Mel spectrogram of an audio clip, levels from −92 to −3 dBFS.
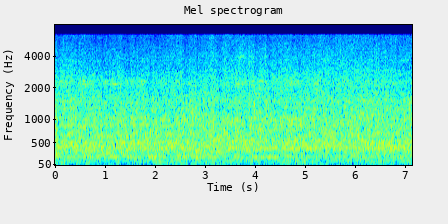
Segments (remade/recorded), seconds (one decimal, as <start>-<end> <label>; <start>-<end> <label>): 0.0-7.2 recorded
